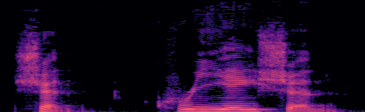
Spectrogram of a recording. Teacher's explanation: the final syllable is reduced, a schwa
